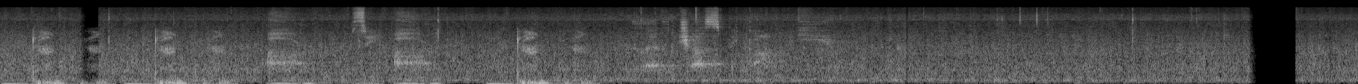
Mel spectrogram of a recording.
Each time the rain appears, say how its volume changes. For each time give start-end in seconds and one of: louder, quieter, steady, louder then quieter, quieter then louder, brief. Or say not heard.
0.0-13.5 steady.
